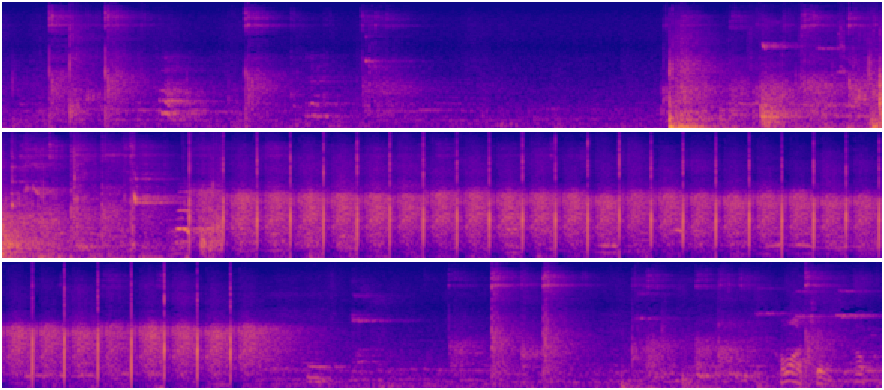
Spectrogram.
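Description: Table tennis ball clicking off bats and table in a short rally. Then, after a sudden thump, spectators shout and clap in a fast, even rhythm for about eight seconds before it dies away.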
